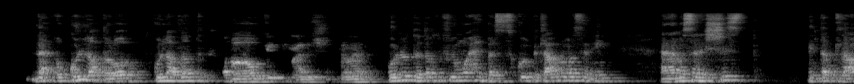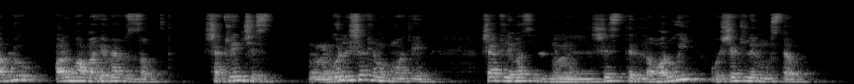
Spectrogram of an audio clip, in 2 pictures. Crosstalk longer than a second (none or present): none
